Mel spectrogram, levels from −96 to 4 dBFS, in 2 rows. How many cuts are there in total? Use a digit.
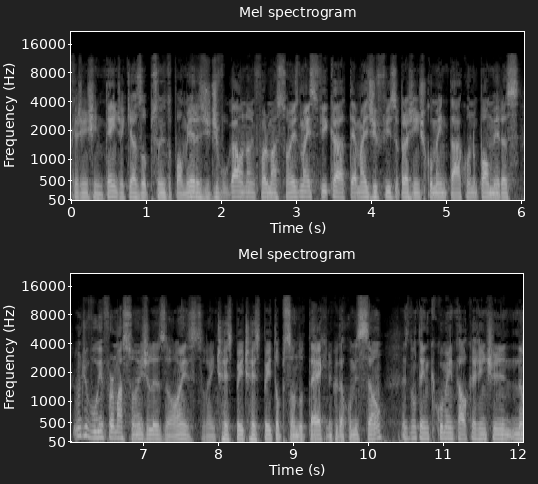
2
